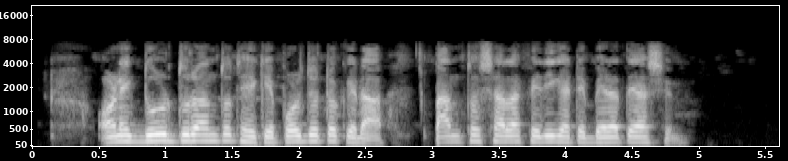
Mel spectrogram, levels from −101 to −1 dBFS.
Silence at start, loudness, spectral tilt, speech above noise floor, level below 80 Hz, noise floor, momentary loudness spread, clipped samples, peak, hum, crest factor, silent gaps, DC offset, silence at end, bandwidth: 0.5 s; -16 LUFS; -6.5 dB/octave; 65 dB; -54 dBFS; -80 dBFS; 9 LU; under 0.1%; -2 dBFS; none; 16 dB; none; under 0.1%; 0.75 s; 7.4 kHz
